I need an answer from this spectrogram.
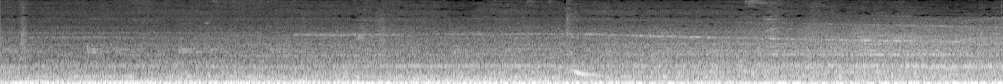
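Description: MBTA commuter rail train of passenger coaches rolling past, a steady rumble of wheels on the rails with faint high wheel squeal that slides slowly down in pitch.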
